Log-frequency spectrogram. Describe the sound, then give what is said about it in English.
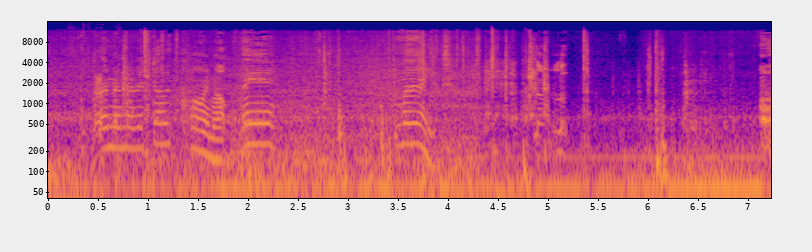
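A koala scrabbles and clambers about inside a parked car, climbing toward the front and tearing at the dashboard. Scattered scratches and thumps sound over a steady hum of the idling engine and air conditioning, while wordless voice sounds rise and fall. “You're tearing at my dash.”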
